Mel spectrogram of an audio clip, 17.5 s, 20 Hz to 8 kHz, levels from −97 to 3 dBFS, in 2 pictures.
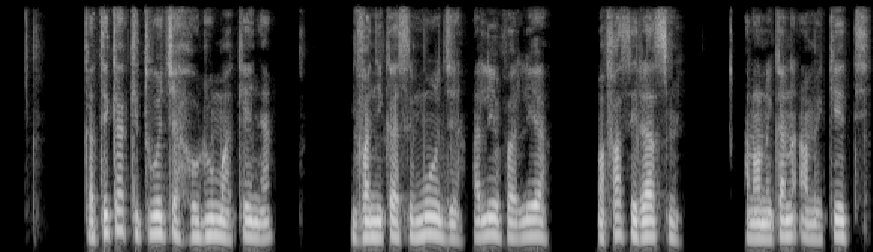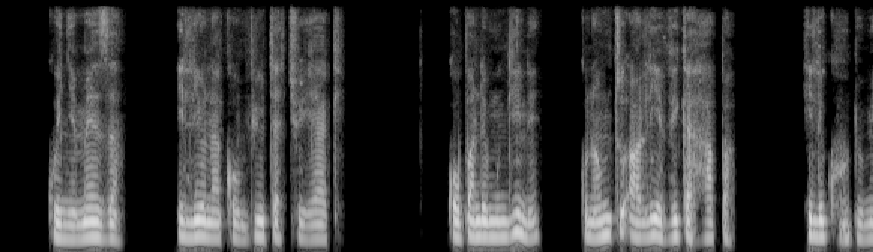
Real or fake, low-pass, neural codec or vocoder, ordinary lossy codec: real; 7.2 kHz; none; AAC, 48 kbps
